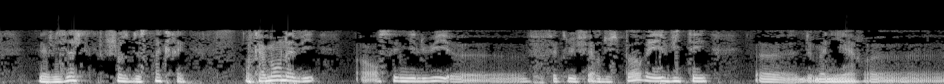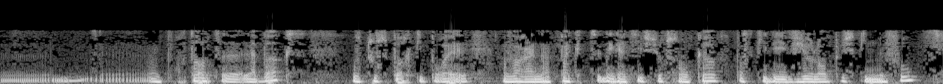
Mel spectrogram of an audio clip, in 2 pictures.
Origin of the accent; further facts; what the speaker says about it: France; on est né, on a grandi en France, on est allé à l'école, on a vu le Papa Noël, on a fêté Noël. On est toujours là, on est toujours vivant, on est musulmans.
